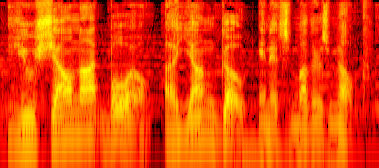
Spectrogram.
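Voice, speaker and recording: A man's voice: fairly low pitch, lively intonation, slow, creaky, heavily acted. A man playing God as a stern, solemn lawgiver, declaiming commandments emphatically in a dramatized audio Bible. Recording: music under the voice.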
